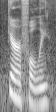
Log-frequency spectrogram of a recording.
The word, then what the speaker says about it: Garofoli: Garofoli, did I mispronounce that? Garofoli. I knew I was going to do that. Garofoli.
